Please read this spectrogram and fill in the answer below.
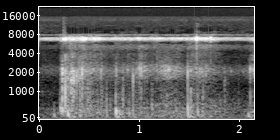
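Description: Footsteps on loose rock rubble and gravel, about four steps roughly two a second, each a sharp scuff. A steady high-pitched whine sits underneath them.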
